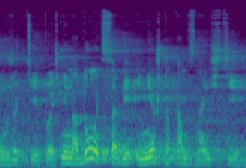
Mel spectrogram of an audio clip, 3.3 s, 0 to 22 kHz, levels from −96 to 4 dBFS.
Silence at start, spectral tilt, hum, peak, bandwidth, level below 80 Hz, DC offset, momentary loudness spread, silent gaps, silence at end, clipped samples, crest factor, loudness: 0 s; -5.5 dB/octave; none; -10 dBFS; 17 kHz; -64 dBFS; under 0.1%; 10 LU; none; 0 s; under 0.1%; 18 dB; -27 LUFS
